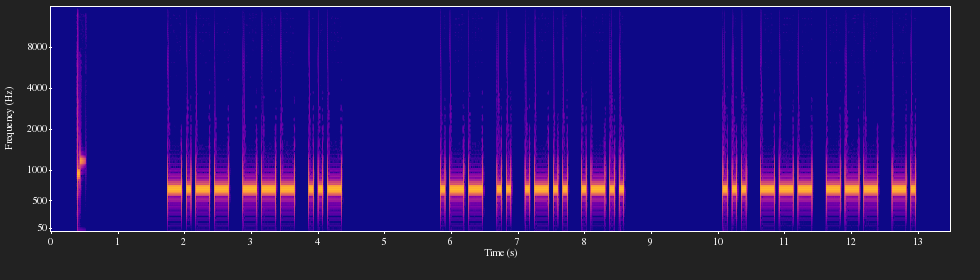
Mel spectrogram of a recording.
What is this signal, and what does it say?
Morse code, heard as a keyed tone, about 17 wpm, 700 Hz. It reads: YOU WILL SOON
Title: 3x Word-Spacing - Sentences from Top 400 Words - 17wpm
